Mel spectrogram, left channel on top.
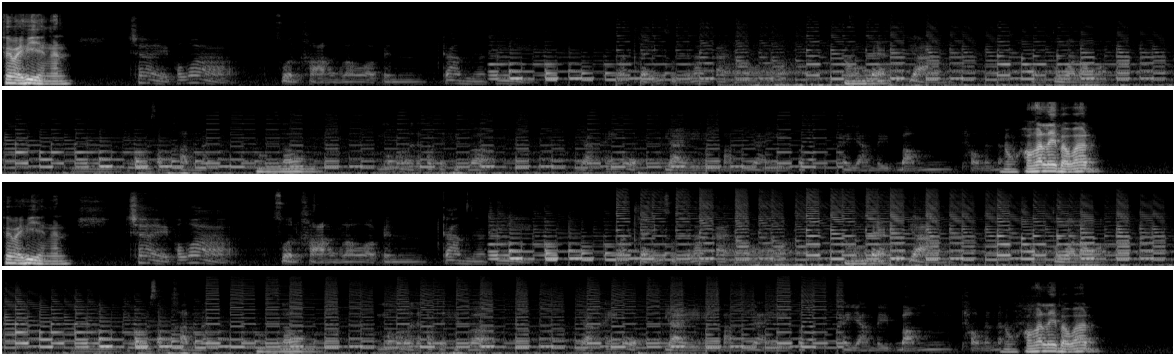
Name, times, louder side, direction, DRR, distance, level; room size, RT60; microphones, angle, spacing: voice 1, 0.0-0.7 8.4-8.7 14.3-14.7 21.7-22.8, left 4 dB, 45° left, 0.4 m, -22 dB
voice 2, 0.8-2.4 2.7-5.4 6.1-8.0 8.5-9.6 10.2-11.1 12.4-13.9 14.5-15.0 15.5-16.7 17.5-22.7, right 2 dB, 55° right, 2.1 m, -41 dB
sound 1, 4.9-20.1, right 4 dB, 80° right, 1.1 m, -33 dB
Wind, 7.2-18.8, equal, ahead, 4.0 m, -43 dB
head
